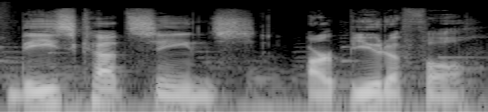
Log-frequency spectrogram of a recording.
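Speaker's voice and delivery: ordinary talk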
